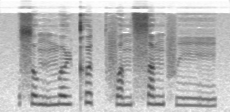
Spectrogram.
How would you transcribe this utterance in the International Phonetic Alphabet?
sʊ˨˩ŋmɵ˨ɥkʰɵ˥t̚fɐ˨n sɐ˧ŋfiː˨˩

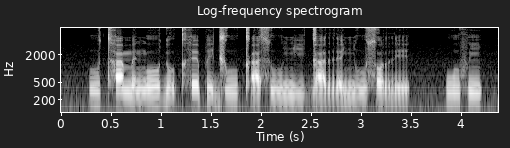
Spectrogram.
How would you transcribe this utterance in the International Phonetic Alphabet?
u˦ tʰa˦mɛ˨ŋoː˦ɗo˨ kʰɛ˦pe˨d͡ʒuː˦ kʼa˨suː˨ɲiː˦ ɡa˦˨rɛ˨ ɲuː˦sɔ˦re˨ | wu˦fĩ˦

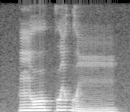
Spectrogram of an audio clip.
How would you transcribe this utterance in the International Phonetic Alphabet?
ɲoː˦ kʷi˦ ɡʷiː˨

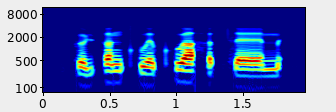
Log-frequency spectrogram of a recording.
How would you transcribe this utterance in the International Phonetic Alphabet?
kɵ˨˧ɥhɐ˥ŋkʷʰɛː˧ kʷʰaː˥hɐ˧t̚t͡sɛː˨m

